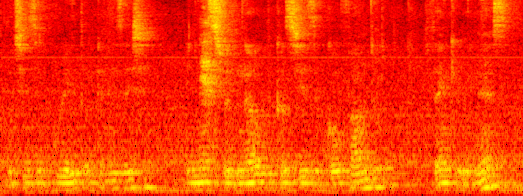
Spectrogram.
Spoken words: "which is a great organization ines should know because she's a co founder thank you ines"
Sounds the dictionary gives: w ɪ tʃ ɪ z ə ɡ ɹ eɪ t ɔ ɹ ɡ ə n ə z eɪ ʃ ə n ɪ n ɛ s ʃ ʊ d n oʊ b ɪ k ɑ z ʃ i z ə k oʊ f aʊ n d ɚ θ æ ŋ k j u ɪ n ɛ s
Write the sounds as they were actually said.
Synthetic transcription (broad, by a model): w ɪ tʃ ɪ z ə ɡ ɹ eɪ t ɔ ɹ ɡ ə n ə z eɪ ʃ ə n ɪ n ɛ s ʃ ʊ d n oʊ b ɪ k ɑ z ʃ i z ə k oʊ f aʊ n d ɚ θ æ ŋ k j u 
